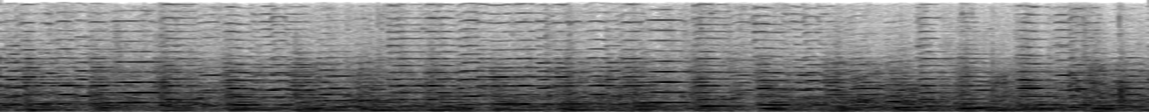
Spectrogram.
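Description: Polish highlander (Góral) folk band playing a lively dance tune: a fiddle leads over a string bass.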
